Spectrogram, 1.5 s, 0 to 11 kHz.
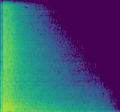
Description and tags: Balloon-Burst-02-edit
Balloon popping. Recorded with Zoom H4
burst, balloon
